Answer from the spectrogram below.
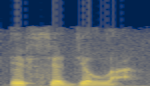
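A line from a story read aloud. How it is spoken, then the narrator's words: Contemptuous, through clenched teeth. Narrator (Russian): презрительно процедил он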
